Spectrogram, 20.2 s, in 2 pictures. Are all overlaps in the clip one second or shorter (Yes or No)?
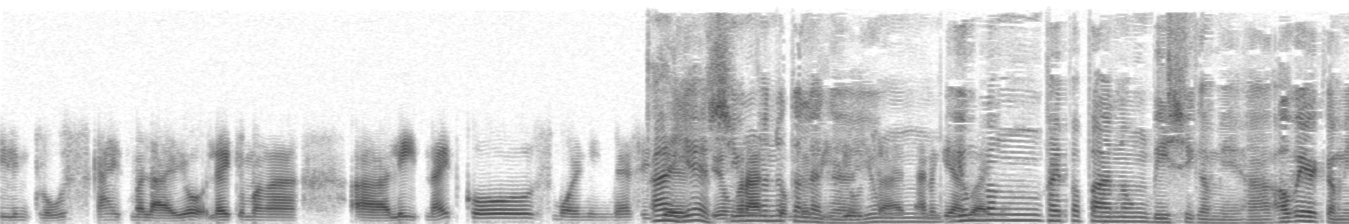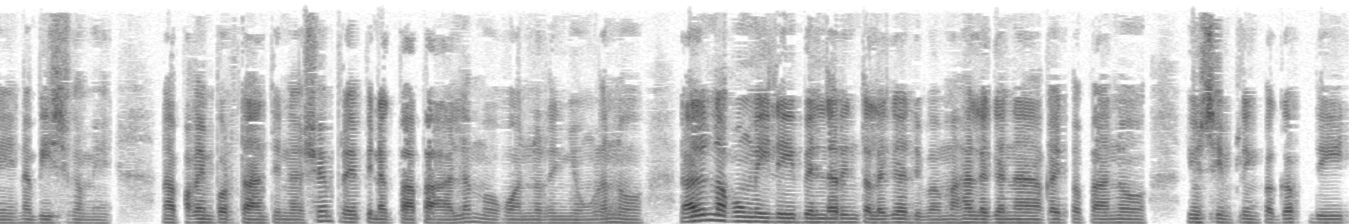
No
